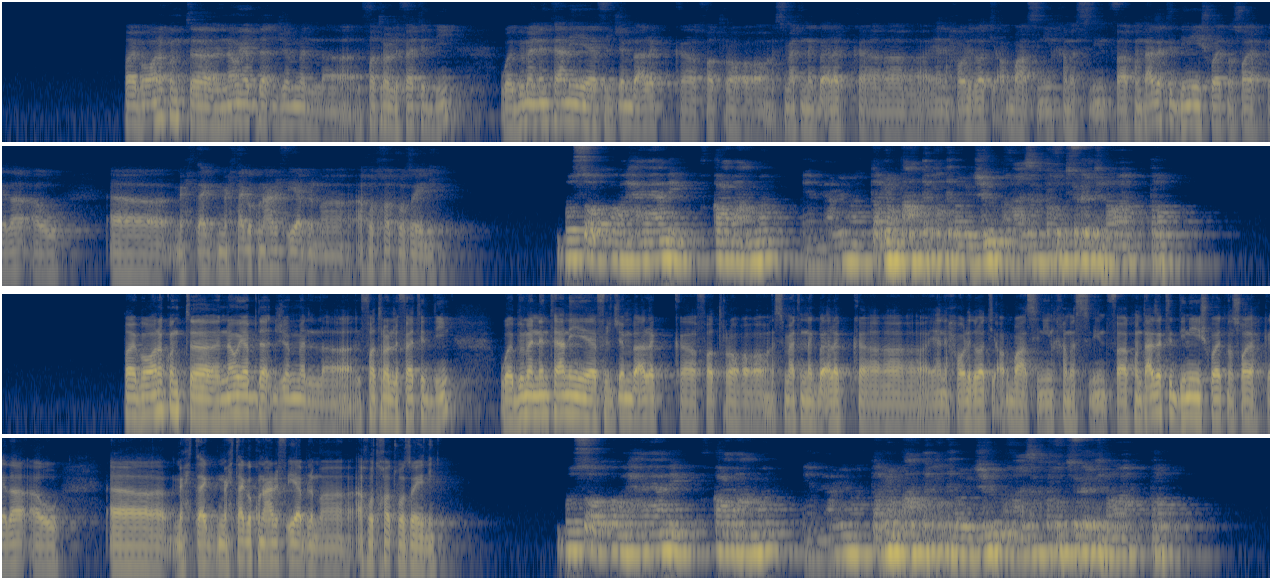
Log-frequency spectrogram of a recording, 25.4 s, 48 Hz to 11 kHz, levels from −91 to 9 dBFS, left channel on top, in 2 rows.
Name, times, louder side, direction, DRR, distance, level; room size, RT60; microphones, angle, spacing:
voice 1, 1.2-4.5 5.0-13.3 13.8-17.1, right 7 dB, 65° right, 12 dB, 0.3 m, -27 dB
voice 2, 18.3-24.3, equal, 80° left, -4 dB, 1.5 m, -26 dB
7.7 x 5.9 x 4.0 m, 0.88 s
head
